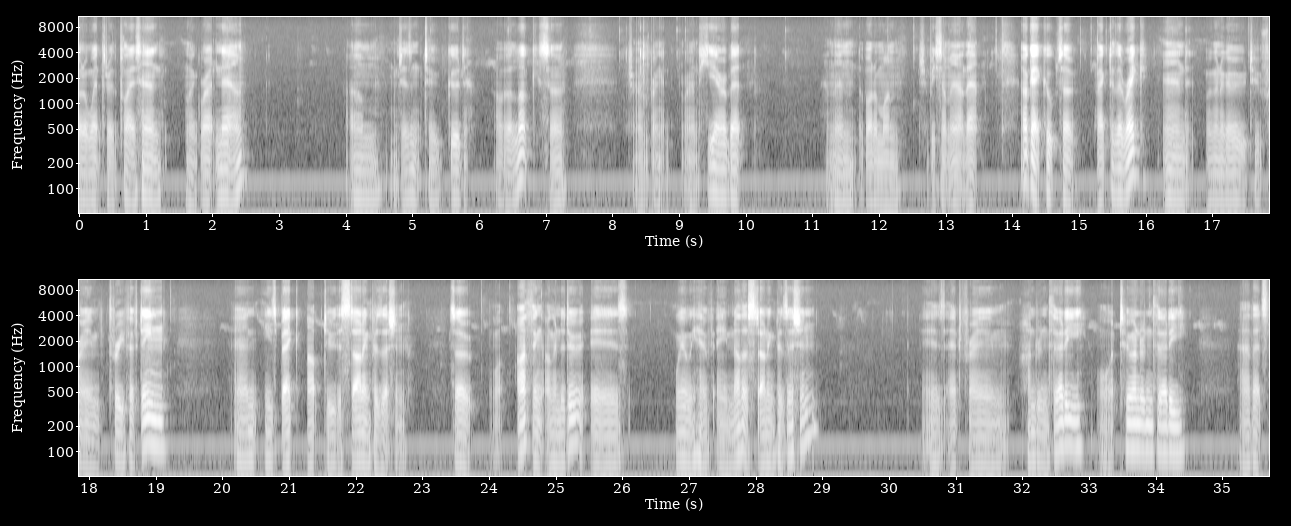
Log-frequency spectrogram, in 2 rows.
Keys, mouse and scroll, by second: 6.9-10.3 drag, 8.9 r, 11.0 click, 12.9 click, 12.9 middle click, 17.0 middle click, 19.5-21.5 middle drag, 25.2-26.2 middle drag, 26.2 click, 34.8-35.7 middle drag.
